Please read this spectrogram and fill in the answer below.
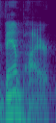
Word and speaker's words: Vampyr: It is spelled Vampyr, but it is pronounced Vampire.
